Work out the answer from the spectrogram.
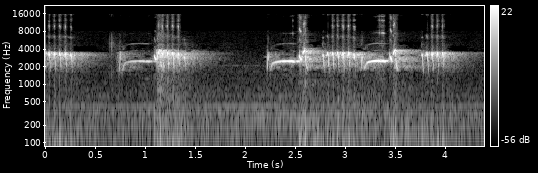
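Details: Bar-winged prinia lure call, called prenjak nembak: bursts of sharp chirps with a short rising whistle, then a buzzy trill near two to four kilohertz, in two bouts separated by a pause.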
